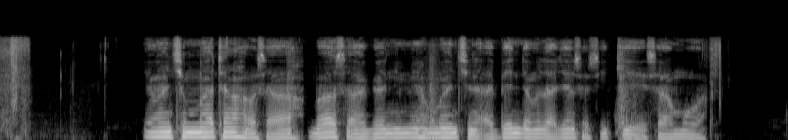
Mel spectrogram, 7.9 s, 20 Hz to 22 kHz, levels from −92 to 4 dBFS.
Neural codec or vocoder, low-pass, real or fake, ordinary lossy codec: none; 7.2 kHz; real; Opus, 64 kbps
